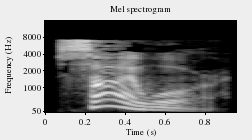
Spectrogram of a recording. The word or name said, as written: psywar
